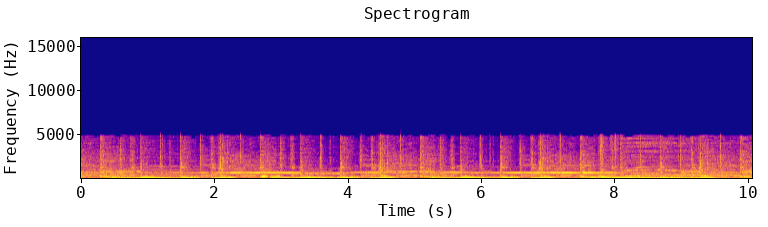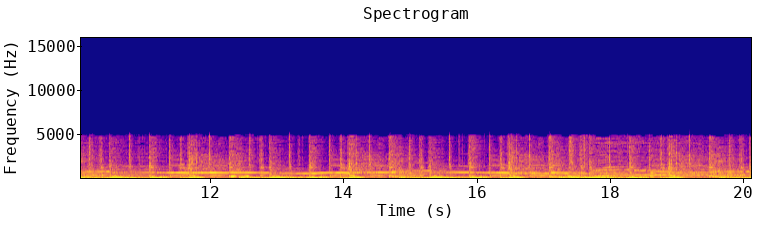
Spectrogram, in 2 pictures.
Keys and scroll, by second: 7.8 b.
